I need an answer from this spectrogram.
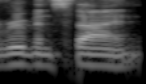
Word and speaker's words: Rubenstein: I think so honestly I'm not even sure if it's Ruben Stein or Ruben Stein I it's Ruben Stein I know that I got confirmation on that it is Ruben stein look that up before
